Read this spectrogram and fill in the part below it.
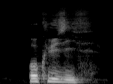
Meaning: occlusive
- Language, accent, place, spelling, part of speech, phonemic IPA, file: French, France, Lyon, occlusif, adjective, /ɔ.kly.zif/, LL-Q150 (fra)-occlusif.wav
